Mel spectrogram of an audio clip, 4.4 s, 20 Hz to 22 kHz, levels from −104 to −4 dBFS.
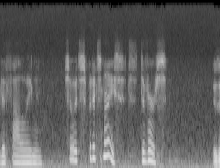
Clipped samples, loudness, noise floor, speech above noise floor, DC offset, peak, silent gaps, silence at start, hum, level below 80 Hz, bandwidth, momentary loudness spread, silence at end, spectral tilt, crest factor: under 0.1%; -26 LUFS; -44 dBFS; 19 dB; 0.7%; -8 dBFS; none; 0 s; none; -46 dBFS; 19 kHz; 22 LU; 0 s; -6.5 dB/octave; 18 dB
